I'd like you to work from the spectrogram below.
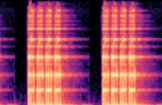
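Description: A timer alarm rings in two loud bursts, each a rapid run of four electronic beeps, separated by about a second of silence.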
